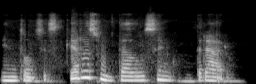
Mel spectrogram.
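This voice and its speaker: Speaking to fellow teachers in a recorded lecture on early reading, this woman sounds very animated, with a lowish, creaky voice, warm tone, and breathy edge at normal speed. She explains with spoken examples and rhetorical questions, often asking "¿no?" to check understanding.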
